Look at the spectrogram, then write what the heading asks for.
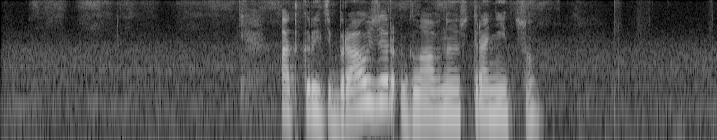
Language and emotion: Russian, neutral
